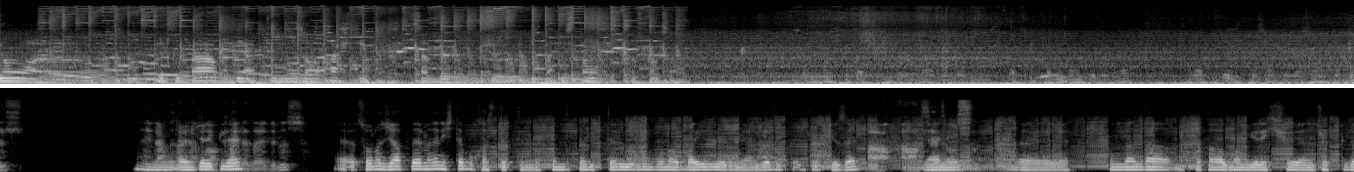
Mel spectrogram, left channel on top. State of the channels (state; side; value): different; both; correlation 0.00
